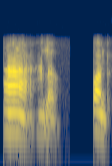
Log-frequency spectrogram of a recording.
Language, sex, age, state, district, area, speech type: Odia, male, 30-45, Odisha, Malkangiri, urban, conversation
